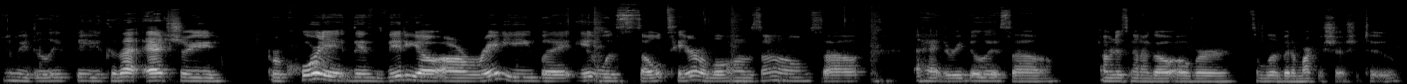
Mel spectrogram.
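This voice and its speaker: A young woman walks through her trades in a relaxed screen-share recap. She talks loosely and chattily into a desktop mic and laughs at her own slips. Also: sits low, a little slow.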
